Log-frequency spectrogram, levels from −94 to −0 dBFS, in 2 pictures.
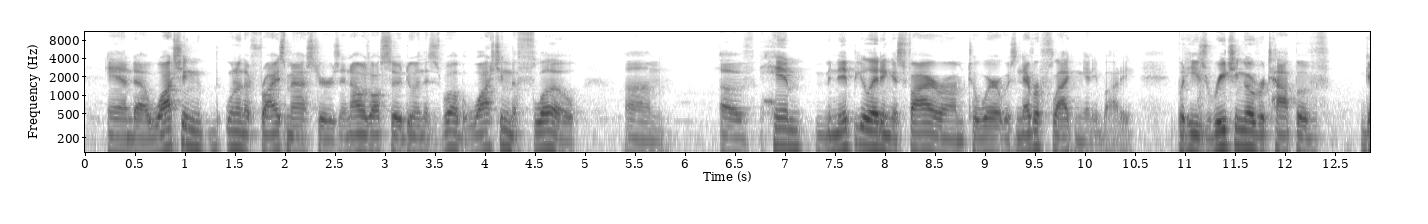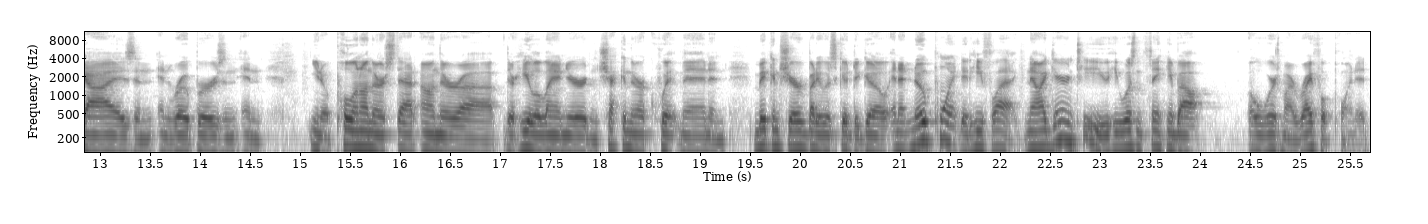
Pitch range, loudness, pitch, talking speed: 105-125 Hz, -36 LUFS, 115 Hz, 210 wpm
